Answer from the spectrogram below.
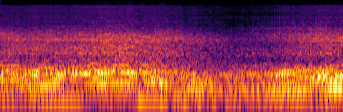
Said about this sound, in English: that motorcycle's very loud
